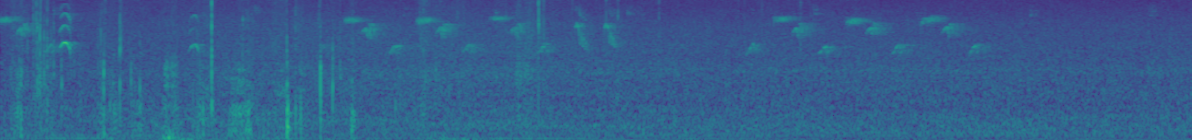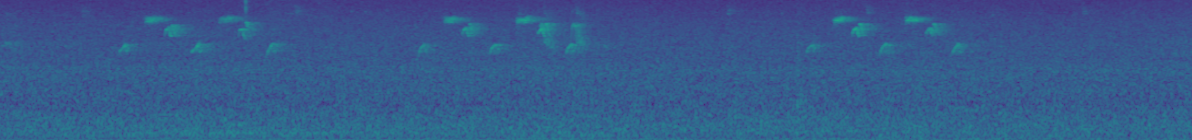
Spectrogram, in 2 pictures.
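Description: Footsteps on a trail for the first two seconds or so, then a small bird singing a short phrase of high chirps, repeated every two to three seconds over a steady outdoor hiss.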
